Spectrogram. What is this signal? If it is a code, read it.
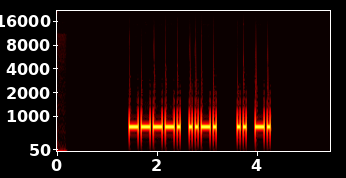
Morse code, heard as a keyed tone, about 20 wpm, 700 Hz. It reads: 9F IN
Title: Field Day Exchanges Encore - 20wpm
